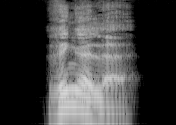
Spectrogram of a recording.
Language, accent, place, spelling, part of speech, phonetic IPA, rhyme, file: German, Germany, Berlin, ringele, verb, [ˈʁɪŋələ], -ɪŋələ, De-ringele.ogg
- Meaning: inflection of ringeln: 1. first-person singular present 2. first-person plural subjunctive I 3. third-person singular subjunctive I 4. singular imperative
